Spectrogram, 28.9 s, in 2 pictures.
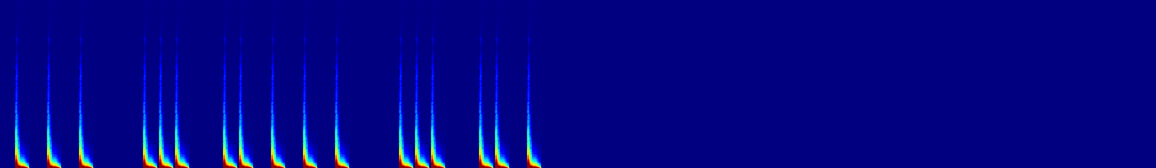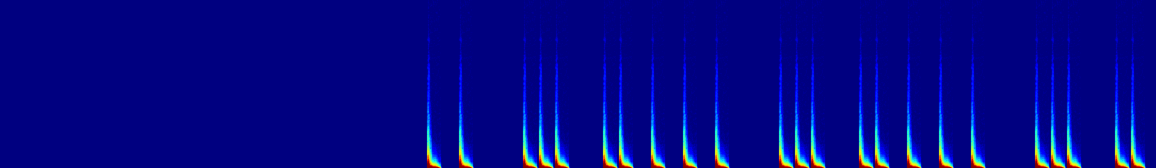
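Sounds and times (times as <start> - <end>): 
kick drum: 0.0 - 1.2, 1.8 - 4.4, 5.0 - 6.8, 19.8 - 20.4, 21.0 - 23.6, 24.2 - 26.8, 27.4 - 28.8.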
